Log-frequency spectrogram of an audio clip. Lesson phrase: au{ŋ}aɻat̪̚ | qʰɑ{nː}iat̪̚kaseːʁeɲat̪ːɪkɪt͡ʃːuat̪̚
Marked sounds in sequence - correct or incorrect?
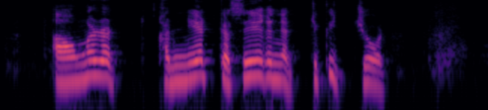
correct, correct

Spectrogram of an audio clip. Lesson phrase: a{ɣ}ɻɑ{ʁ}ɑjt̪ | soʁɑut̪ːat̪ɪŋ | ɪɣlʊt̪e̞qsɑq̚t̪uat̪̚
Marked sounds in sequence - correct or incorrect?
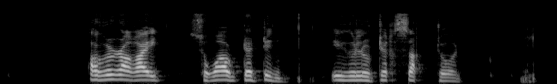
correct, correct

